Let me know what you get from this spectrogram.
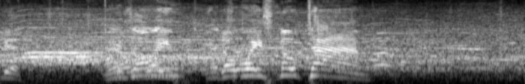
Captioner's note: crowd cheering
